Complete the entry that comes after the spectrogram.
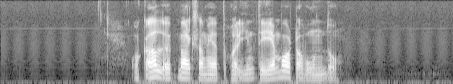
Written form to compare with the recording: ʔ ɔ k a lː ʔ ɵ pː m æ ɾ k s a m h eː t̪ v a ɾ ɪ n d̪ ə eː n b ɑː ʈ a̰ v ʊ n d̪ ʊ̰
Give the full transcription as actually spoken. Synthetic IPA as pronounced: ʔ ɔ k a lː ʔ ɵ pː m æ ɾ k s a m h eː t̪ v a ɾ ɪ n t̪ ə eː n b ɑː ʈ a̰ v ʊ n d̪ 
